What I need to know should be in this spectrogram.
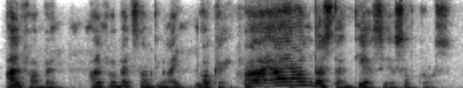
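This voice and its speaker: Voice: mid-range voice, huge pitch swings, a little fast, bright, forceful tone, husky. A Polish-accented English learner chatting casually, speaking hesitantly and repeating phrases. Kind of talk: casual practice conversation.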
